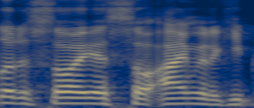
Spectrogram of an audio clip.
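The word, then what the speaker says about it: Osoyoos: who is it it's osus God help anybody who reads that and tries to pronounce it but because I've been there I know how to pronounce it it's ooas now apparently they want there's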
